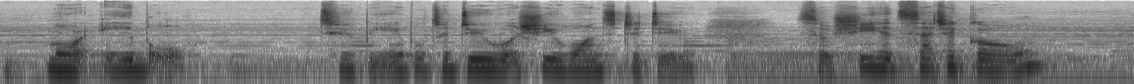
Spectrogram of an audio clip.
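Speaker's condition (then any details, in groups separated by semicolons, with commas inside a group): No condition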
